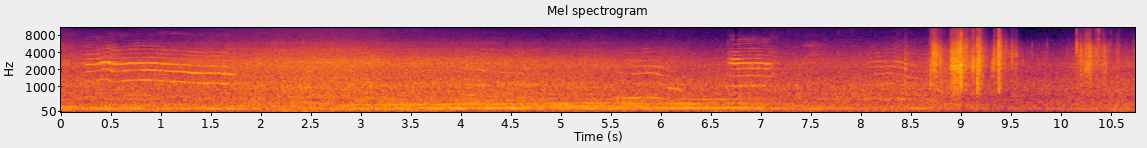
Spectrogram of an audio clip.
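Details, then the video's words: Kittens from an outdoor cat family meowing for food at meal time: several high, wavering meows close together early on, more meows around the middle, then a few sharp clicking knocks near the end over a steady low background hum. "Kittens meowing for food"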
